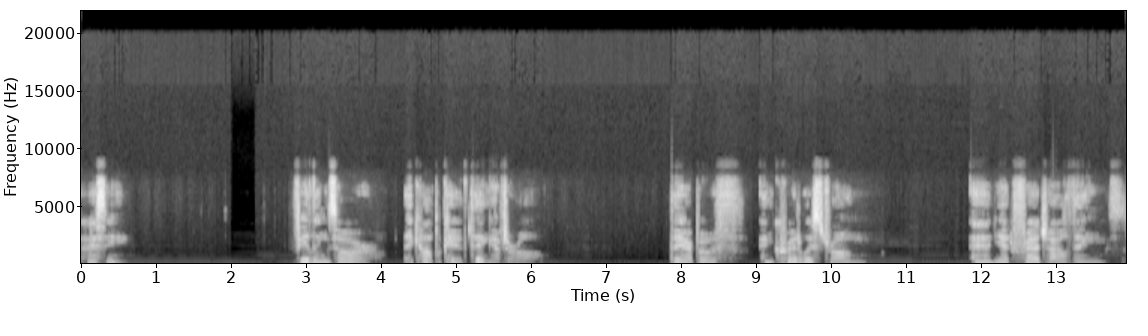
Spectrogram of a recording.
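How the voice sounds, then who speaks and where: In a raspy, put-on character voice, a man speaks at a medium pitch with ordinary pitch variation. His pace is very slow, broken by long, frequent pauses. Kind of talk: ASMR audio roleplay. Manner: slow, soft-spoken, intimate.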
